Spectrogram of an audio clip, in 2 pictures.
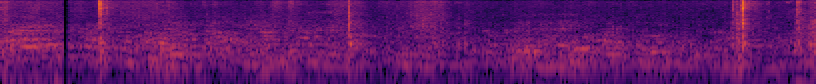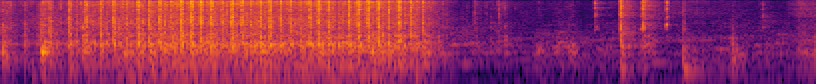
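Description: A sewing machine stitches folded fabric for a school skirt waistband, a steady whirring run of about a second and a half between quiet handling clicks and rustles.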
